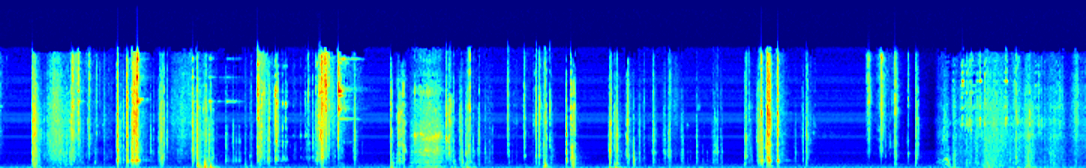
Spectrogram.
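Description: Metal parts of a rifle click and clack as they are handled.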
